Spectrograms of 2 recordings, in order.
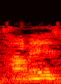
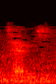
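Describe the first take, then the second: First: It is said with unusual, non-English sounds. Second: It is said with the usual English sounds. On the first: The speaker calls it wrong. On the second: The speaker calls it right.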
